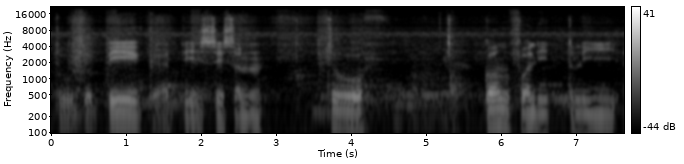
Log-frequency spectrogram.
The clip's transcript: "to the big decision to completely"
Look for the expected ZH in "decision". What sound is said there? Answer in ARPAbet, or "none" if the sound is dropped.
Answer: S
